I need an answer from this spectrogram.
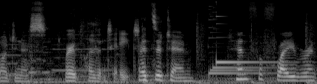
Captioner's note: bell chiming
